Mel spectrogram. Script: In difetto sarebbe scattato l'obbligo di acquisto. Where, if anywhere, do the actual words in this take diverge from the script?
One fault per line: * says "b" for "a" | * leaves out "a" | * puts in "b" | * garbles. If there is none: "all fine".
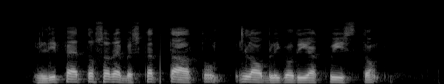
all fine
